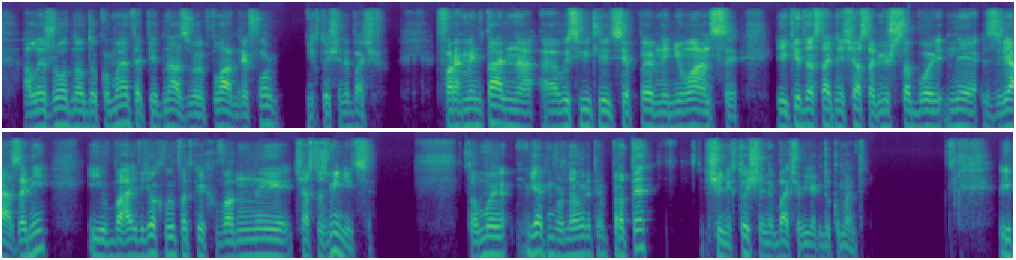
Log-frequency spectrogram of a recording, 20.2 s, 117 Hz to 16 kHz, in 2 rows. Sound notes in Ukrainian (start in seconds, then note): 14.3 сопіння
